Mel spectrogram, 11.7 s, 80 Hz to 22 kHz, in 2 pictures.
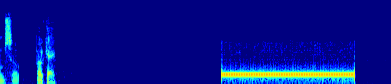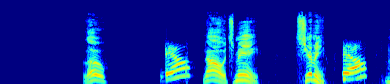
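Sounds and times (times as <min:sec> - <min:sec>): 
speech: 0:00.0 - 0:01.0, 0:07.1 - 0:07.5, 0:08.3 - 0:11.7
telephone dial tone: 0:03.3 - 0:05.4.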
